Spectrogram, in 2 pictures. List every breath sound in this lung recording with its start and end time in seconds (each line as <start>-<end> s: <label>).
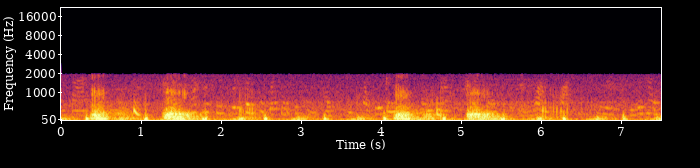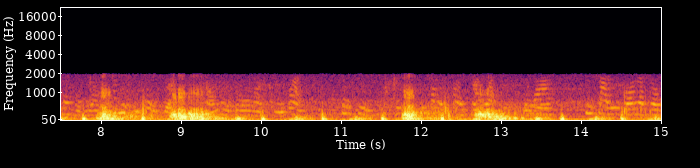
0.20-0.56 s: inhalation
1.22-1.84 s: exhalation
3.95-4.84 s: inhalation
5.00-5.61 s: exhalation
7.97-8.26 s: inhalation
8.87-9.45 s: exhalation
11.76-12.04 s: inhalation
12.67-13.38 s: exhalation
